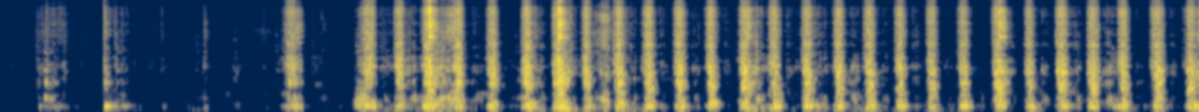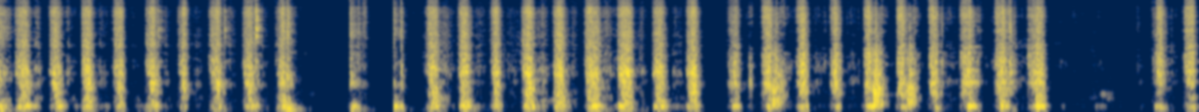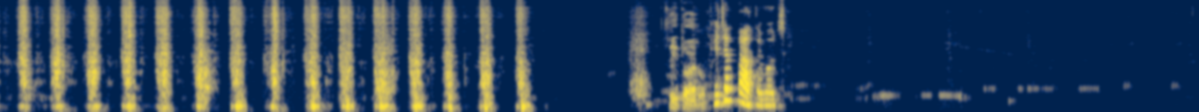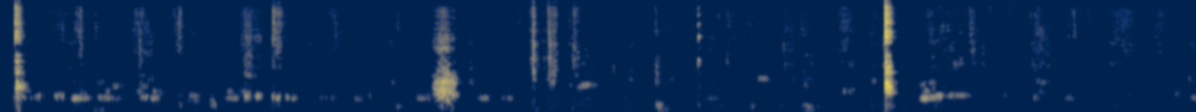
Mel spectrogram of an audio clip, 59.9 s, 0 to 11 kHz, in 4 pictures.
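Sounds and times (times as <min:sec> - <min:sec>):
gourd scraping on metal grater: 0:04.4 - 0:18.7, 0:20.3 - 0:28.1, 0:29.4 - 0:36.6.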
